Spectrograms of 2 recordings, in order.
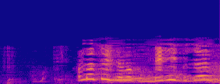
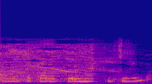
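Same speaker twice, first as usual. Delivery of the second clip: ordinary talk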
